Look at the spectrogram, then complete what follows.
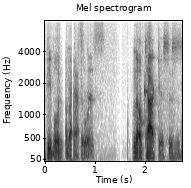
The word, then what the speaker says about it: Tacitus: No, Tacitus is his name. Tacitus. Yes. Tacitus. Okay. Well, pronunciation doesn't matter to me.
